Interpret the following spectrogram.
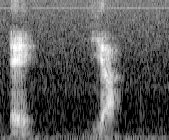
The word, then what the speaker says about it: ella: Instead, double L in Spanish will be pronounced ya. So the word for she in Spanish is pronounced e, ya.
